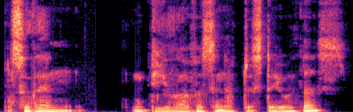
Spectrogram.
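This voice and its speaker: A man playing a powerful, rich vampire aristocrat, desperately devoted, with breathy, raspy, intense and coaxing speech in a roleplay audio. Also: on the low side, no echo. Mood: hopeful. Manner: intense, coaxing, begging, halting.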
